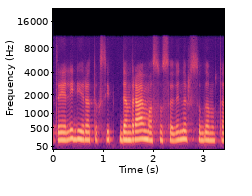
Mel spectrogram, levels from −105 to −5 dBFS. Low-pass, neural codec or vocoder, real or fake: 10.8 kHz; codec, 24 kHz, 0.9 kbps, WavTokenizer, large speech release; fake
